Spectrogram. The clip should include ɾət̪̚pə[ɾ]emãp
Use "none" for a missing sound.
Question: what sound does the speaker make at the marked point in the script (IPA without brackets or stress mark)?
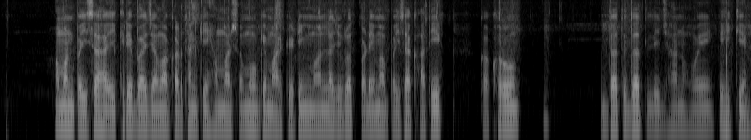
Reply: ɽ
